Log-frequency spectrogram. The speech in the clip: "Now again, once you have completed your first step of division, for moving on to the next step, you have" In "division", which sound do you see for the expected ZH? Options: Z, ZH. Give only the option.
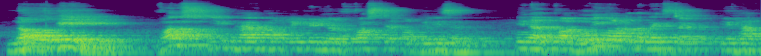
Z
